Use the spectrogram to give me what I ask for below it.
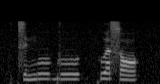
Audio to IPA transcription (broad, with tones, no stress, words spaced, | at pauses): t͡sɪ˨ŋuː˦ɡuː˦ | kʷa˦sɔ˨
